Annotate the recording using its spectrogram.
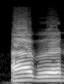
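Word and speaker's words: أبناءكم: Abnaakum mim mati bertemu wau sama dengan ketemu huruf sin yaitu izhar syafawi. Suara mimnya jelas.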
